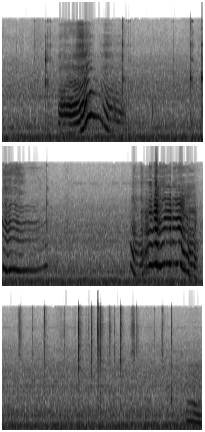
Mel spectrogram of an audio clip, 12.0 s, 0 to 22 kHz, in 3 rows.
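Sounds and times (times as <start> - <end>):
parrot wailing calls: 1.1 - 2.6, 4.0 - 5.0, 6.6 - 8.0.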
